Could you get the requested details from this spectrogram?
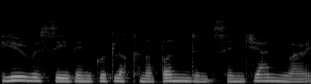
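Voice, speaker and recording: A woman with a British accent talks at a moderate pace in a very deep, low voice with ordinary pitch variation. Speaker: spiritual coach and card reader. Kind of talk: tarot card reading.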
